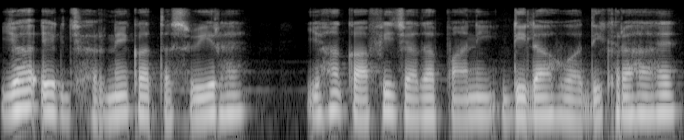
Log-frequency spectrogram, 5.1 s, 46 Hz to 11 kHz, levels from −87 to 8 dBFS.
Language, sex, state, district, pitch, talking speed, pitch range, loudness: Hindi, male, Jharkhand, Ranchi, 125 Hz, 175 wpm, 120-135 Hz, -19 LUFS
